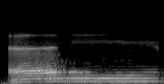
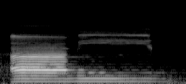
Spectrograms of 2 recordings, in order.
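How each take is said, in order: First: The first vowel leans toward an e sound. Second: The first vowel is an ordinary long a. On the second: "Hanya dua harakat"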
